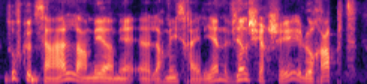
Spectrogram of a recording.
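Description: Speaking a little fast in a sharp, very animated mid-range voice, this middle-aged guest talks earnestly and uses his hands as he explains his ideas. He's an anesthesiologist and author on an interview show, joining by video call on a headset mic from a small room, in an explanatory conversational manner.

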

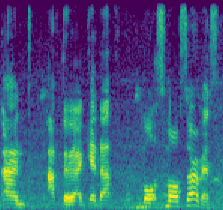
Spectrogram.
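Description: A man in his thirties speaks with earnest insistence about his cause, his voice set a little high for a man. He is recorded outdoors on a city street, with clear traffic noise running under every word. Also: a little slow. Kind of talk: street interview. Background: traffic and city ambience.

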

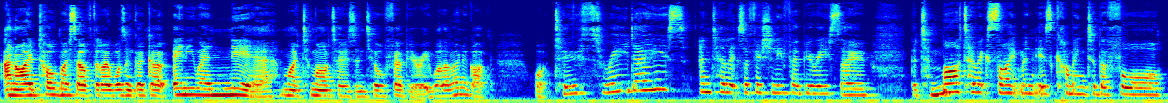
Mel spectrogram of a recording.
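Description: A woman's voice: medium pitch, expressive, a little fast, a bit bright. A young Englishwoman chatting casually to camera at home about her allotment, rambling and laughing often. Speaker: allotment vlogger. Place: indoors at home by seedling light box.

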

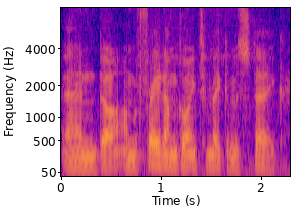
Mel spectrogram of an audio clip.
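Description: On a dark TV studio set, an older man wearing a lapel mic hosts an interview, speaking hesitantly and admiringly with frequent fillers and restarts. His mid-range voice is level and dark in tone, and the recording sounds muffled.

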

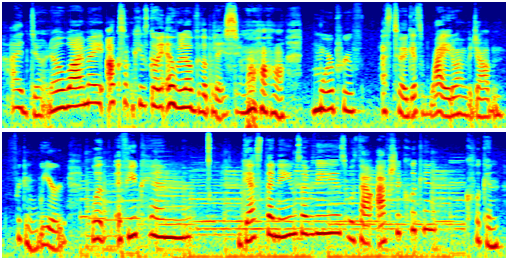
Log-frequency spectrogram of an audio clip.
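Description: Playful slow-talking young woman over music. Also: sits high, poor audio. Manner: playful, self-mocking, with hushed asides. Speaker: vlogger. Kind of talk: casual voice-over narration. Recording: voice over clear background music.

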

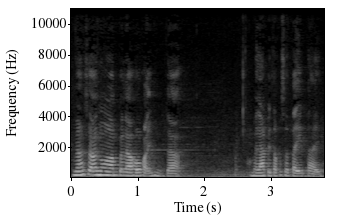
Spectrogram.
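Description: A woman's voice: mid-range voice, fast, echoey room, slight background noise. A woman with a Filipino accent chatting casually between bites, her mouth full, rambling and trailing off into fillers. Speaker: mukbang vlogger. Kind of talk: casual chat while eating.

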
